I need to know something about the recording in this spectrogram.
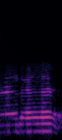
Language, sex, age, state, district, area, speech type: Malayalam, male, 30-45, Kerala, Palakkad, rural, conversation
